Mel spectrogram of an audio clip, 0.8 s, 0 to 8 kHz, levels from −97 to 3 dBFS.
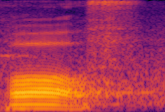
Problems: none marked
